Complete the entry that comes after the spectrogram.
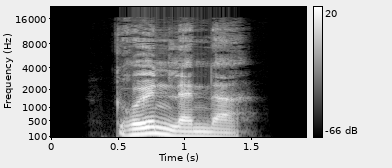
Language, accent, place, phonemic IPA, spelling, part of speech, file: German, Germany, Berlin, /ˈɡʁøːnlɛndɐ/, Grönländer, noun, De-Grönländer.ogg
- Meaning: Greenlander (man from Greenland or of Greenlandic descent)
